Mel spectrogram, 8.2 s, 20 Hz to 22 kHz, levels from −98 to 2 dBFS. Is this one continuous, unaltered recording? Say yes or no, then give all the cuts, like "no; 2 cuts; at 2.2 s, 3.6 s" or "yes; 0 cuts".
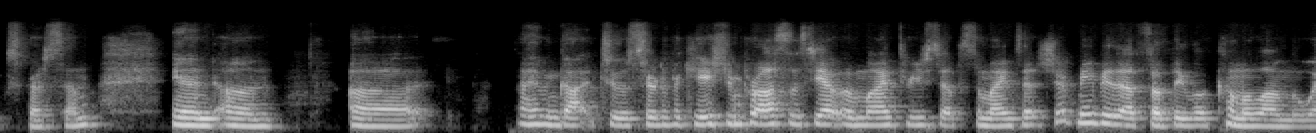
yes; 0 cuts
